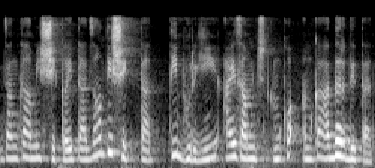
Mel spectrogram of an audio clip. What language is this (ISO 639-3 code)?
kok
